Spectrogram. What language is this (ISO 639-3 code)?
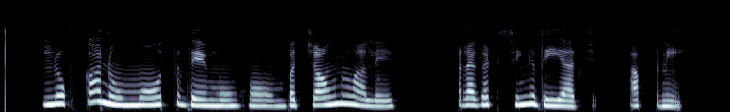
pan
